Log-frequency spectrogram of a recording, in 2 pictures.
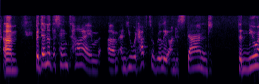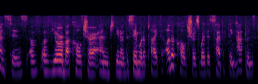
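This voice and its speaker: A woman who grew up in Nigeria, an author answering interview questions thoughtfully, with many pauses and restarts. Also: mid-range voice, dry recording, muffled recording. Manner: hesitant, many fillers and restarts. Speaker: author, guest.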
